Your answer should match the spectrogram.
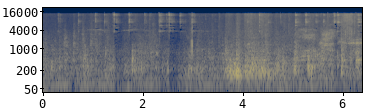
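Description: A dog searching among cardboard boxes: scattered light knocks and clicks as the boxes are nudged, with a brief high whine near the end.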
